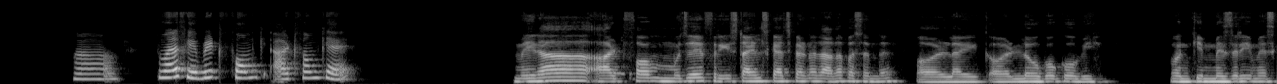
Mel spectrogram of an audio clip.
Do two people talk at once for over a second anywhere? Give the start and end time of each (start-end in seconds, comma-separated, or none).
none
